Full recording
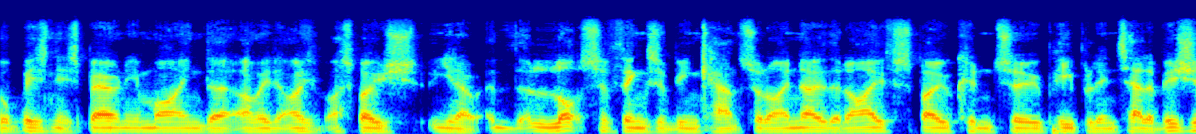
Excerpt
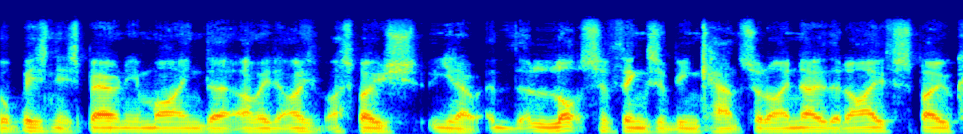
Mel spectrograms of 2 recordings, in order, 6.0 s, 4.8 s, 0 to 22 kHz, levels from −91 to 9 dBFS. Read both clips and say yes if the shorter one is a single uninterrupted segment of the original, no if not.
yes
